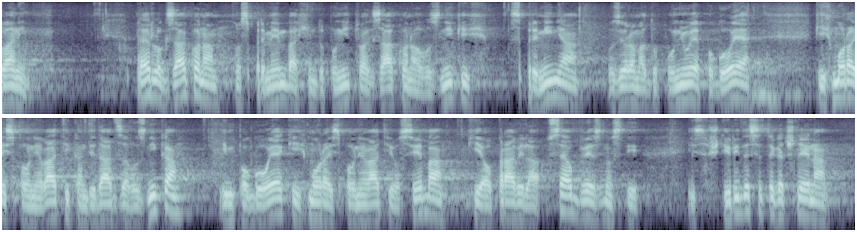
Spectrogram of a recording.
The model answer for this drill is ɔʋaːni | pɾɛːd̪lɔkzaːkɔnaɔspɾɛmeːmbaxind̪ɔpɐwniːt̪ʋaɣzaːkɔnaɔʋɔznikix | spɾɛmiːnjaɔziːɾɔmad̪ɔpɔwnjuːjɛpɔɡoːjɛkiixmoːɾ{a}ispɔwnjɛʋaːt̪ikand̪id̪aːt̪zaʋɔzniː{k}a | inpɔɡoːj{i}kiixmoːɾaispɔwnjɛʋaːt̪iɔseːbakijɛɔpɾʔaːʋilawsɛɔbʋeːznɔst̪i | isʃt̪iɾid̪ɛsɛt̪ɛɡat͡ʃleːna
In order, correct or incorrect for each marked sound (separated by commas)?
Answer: correct, correct, incorrect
